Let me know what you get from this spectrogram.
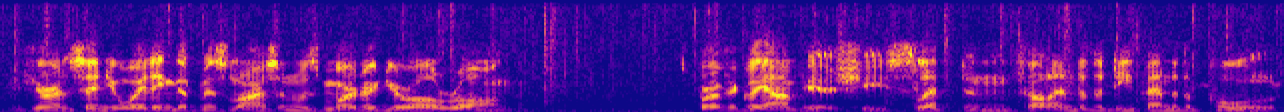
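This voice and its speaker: An actor playing an officious, defensive society host in an old radio mystery, speaking in a brisk, insistent way. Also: male voice, mid-range voice, big pitch swings, bright, forceful tone, low-quality recording. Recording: old radio recording, faint noise.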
